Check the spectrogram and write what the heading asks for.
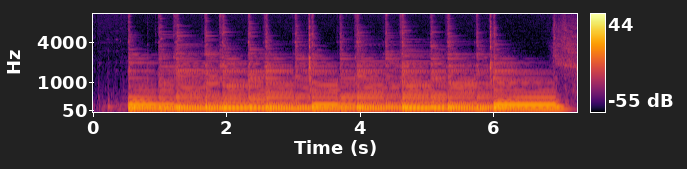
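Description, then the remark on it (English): An acoustic guitar plays a basic blues shuffle, fretted notes on the A string at the second, fourth and fifth frets over a droning open low E string, loud, with no talking for about six seconds. “That's the basic blues shuffle, but that's not the lesson.”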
